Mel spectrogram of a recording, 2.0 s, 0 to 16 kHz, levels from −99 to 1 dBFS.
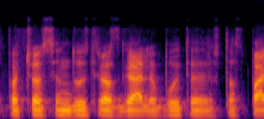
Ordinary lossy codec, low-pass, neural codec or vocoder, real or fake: Opus, 32 kbps; 7.2 kHz; none; real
